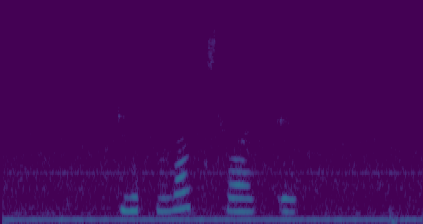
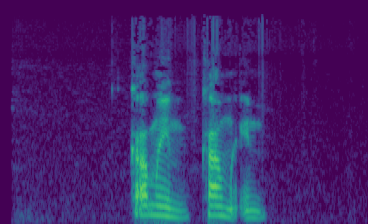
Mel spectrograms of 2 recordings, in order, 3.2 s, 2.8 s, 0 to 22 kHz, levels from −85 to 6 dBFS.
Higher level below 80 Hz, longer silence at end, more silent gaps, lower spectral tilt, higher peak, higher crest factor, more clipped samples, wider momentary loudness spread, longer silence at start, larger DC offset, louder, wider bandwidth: second, -80 dBFS vs -60 dBFS; second, 0 s vs 0.8 s; neither; about the same, -6.5 dB/octave vs -5.5 dB/octave; second, -42 dBFS vs -2 dBFS; second, 18 dB vs 24 dB; neither; about the same, 10 LU vs 12 LU; second, 0.05 s vs 1 s; neither; second, -61 LUFS vs -21 LUFS; about the same, 16.5 kHz vs 16.5 kHz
